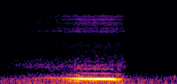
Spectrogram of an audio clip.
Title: Mason is snoring again ♥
